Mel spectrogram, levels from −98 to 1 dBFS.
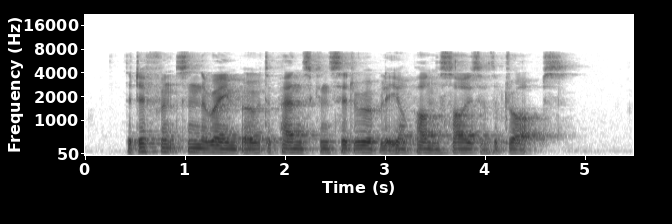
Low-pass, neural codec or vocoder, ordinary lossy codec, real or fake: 7.2 kHz; none; none; real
